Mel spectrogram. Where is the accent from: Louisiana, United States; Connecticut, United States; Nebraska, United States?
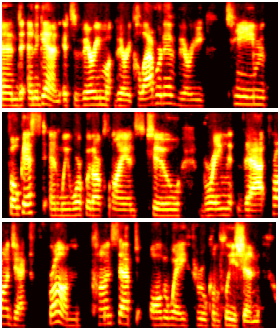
Connecticut, United States; So again, we're from the Northeast. You had mentioned you grew up in New York. We're from Connecticut.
